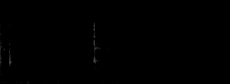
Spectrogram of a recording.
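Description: Near silence with two faint clicks about a second apart, the audio dropping to dead silence between and after them.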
